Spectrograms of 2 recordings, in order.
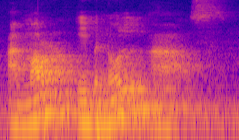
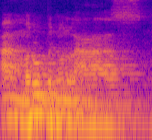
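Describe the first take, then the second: First: The i of ibnul is pronounced separately. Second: The words are joined and the i is dropped. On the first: The speaker calls it wrong. "hanya saja sering kita dengarnya apa? ... untuk memudahkan aja" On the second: The speaker calls it right. "yang benar pengucapan nama sahabat itu adalah digabung"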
